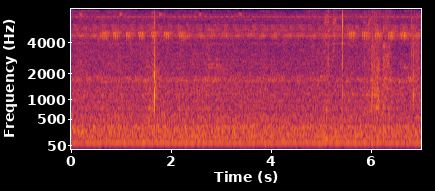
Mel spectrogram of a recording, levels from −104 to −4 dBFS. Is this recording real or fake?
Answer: fake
